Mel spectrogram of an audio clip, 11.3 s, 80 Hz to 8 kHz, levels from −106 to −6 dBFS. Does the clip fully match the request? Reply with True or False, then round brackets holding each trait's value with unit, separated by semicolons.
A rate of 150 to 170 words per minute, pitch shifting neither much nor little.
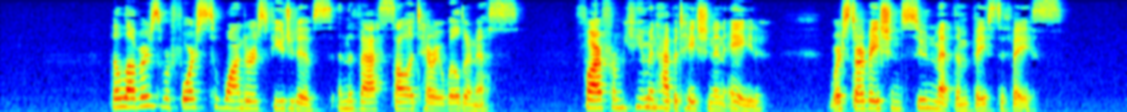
True (155 wpm; 3.4 semitones)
